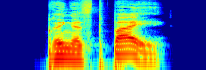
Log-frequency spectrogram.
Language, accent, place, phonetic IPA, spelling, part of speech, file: German, Germany, Berlin, [ˌbʁɪŋəst ˈbaɪ̯], bringest bei, verb, De-bringest bei.ogg
- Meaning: second-person singular subjunctive I of beibringen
